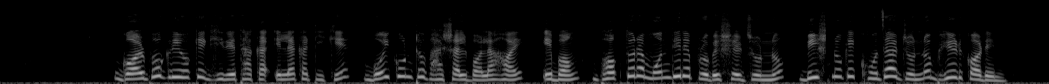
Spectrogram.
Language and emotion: Bengali, neutral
